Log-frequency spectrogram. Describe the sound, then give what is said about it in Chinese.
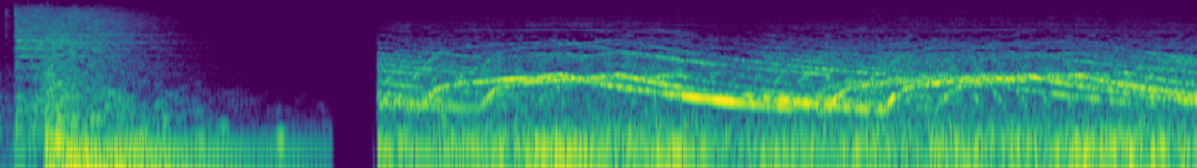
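Several police sirens from a convoy of police cars slowly driving into Baiyuan Village, Tianjia'an District, Huainan, Anhui Province, China, wail over one another, their pitches sweeping up and down in repeated overlapping cycles, loud and steady, after a brief burst of other noise and a short silence. “七月十八号上午的十一点多，一队警车缓缓驶入了安徽省淮南市田家庵区的百源村，打破了小村商业街的热闹的氛围。”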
